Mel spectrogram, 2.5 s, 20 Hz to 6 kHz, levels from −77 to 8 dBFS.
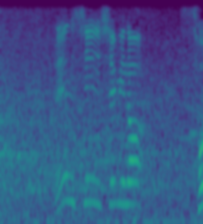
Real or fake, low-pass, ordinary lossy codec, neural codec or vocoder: real; 5.4 kHz; none; none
